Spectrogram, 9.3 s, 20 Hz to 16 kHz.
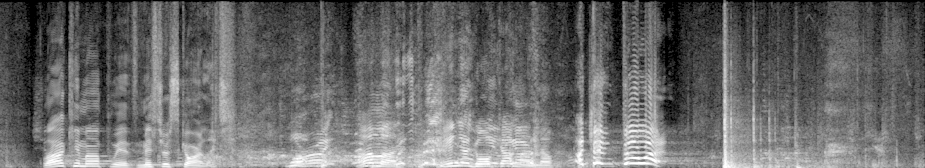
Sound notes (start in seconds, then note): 7.2 door slams shut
